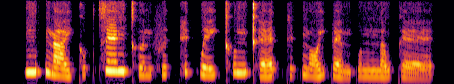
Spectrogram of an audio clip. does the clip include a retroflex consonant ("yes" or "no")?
no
